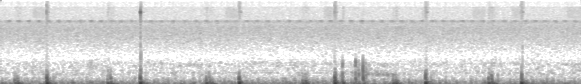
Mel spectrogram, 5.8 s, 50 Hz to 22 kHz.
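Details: Heartbeat of a 23-year-old: steady, low thumps at about 60 beats a minute over a faint low background hum; normal heart sounds.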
